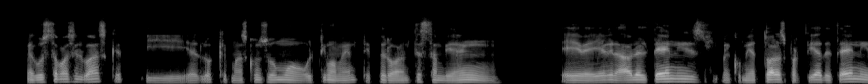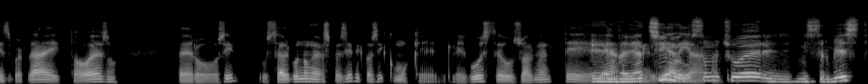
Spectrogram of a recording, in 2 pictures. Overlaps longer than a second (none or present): present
